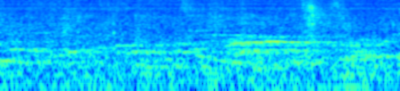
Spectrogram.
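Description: Water pours from a kettle.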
